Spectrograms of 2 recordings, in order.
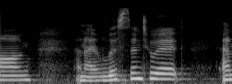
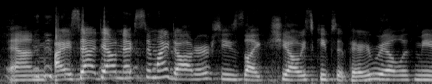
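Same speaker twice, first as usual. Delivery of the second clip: ordinary talk, nothing marked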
